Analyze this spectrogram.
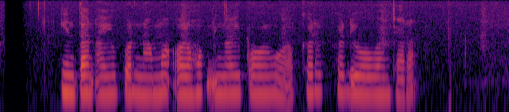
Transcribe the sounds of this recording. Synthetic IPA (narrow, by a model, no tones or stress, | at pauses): ʔint̪anʔajupərnamaʔɔlɔɦɔk̚niŋalipaulwɔ̰lkərkɨrdiwawaɲt͡ʃaɾa̰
